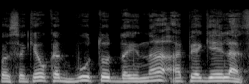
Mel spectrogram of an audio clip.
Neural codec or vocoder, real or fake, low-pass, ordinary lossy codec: vocoder, 44.1 kHz, 128 mel bands every 256 samples, BigVGAN v2; fake; 14.4 kHz; MP3, 64 kbps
